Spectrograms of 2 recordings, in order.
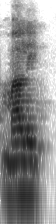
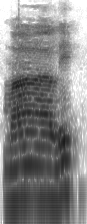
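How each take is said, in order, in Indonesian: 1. Vokal pertama dibaca pendek. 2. Vokal pertama dibaca panjang. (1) "bisa dibaca pendek" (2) "bisa dibaca panjang"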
